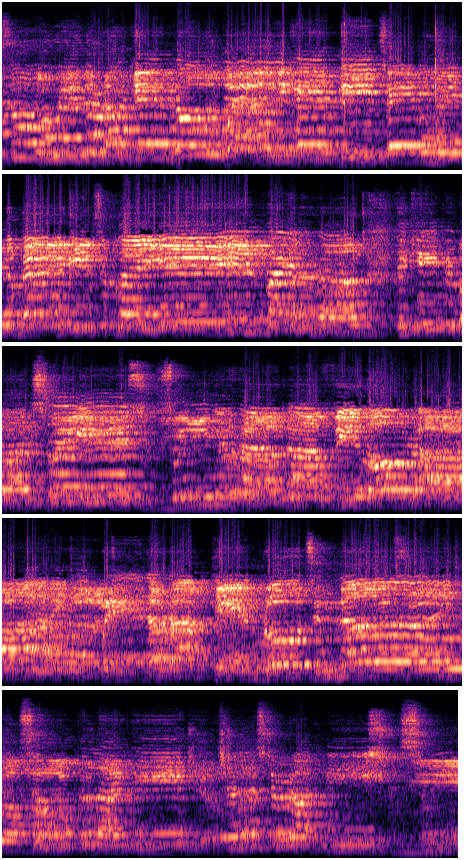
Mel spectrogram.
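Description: Four-man barbershop quartet singing a cappella in close four-part harmony, with no instruments.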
